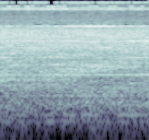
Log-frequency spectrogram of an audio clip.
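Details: Bissell ICONPet Turbo cordless stick vacuum running: loud, steady high-pitched whoosh with no wavering or rattle; owner calls it a little loud; motor running normally at full power.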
